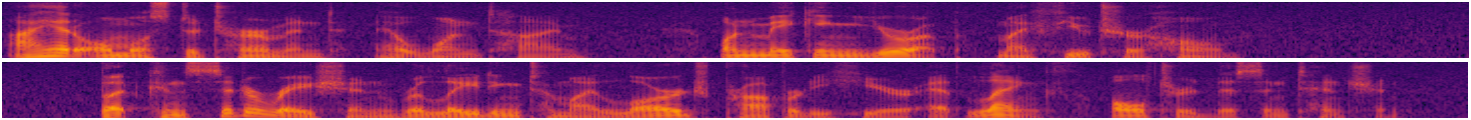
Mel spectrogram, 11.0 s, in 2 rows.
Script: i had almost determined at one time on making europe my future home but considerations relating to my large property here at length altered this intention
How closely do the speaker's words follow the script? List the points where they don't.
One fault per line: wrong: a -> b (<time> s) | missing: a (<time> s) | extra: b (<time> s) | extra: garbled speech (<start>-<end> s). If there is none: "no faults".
wrong: considerations -> consideration (6.0 s)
